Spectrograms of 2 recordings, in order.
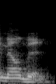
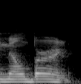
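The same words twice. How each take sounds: First: It is said with an Australian pronunciation. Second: It is said with an American pronunciation. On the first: "I say Melbourne. ... Australian accent, right?" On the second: "So if I was to be American, I'll probably say Melbourne"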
